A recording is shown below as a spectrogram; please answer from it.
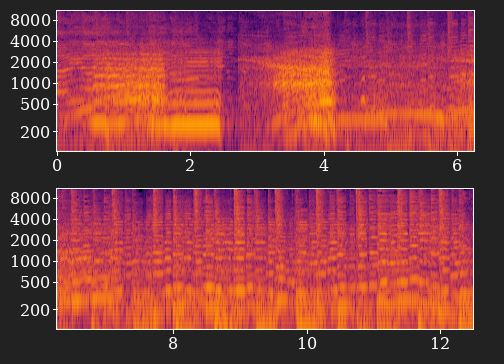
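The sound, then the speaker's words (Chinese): Calves lowing as a cowboy drives them along, with several loud, drawn-out moos that waver in pitch, heard without talk over them. “所以牛仔仲是一边唱着歌一边赶着这些小牛。”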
